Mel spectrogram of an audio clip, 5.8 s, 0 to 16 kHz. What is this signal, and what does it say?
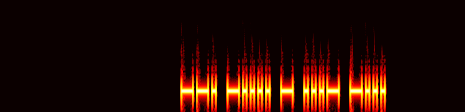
Morse code, heard as a keyed tone, about 25 wpm, 700 Hz. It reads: G6TVB
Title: DXCC-100 Call Signs - 5 Characters - Repeated 3x - 25wpm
